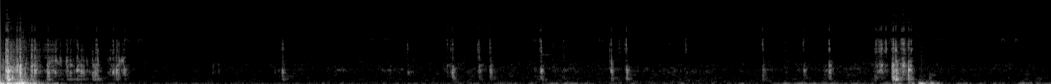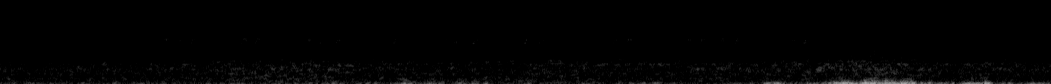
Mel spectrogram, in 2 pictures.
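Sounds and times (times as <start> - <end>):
knocks and thumps: 0.0 - 1.3, 8.8 - 9.3
bird pecking and scrabbling: 0.0 - 1.5, 3.7 - 7.0, 7.6 - 10.2.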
